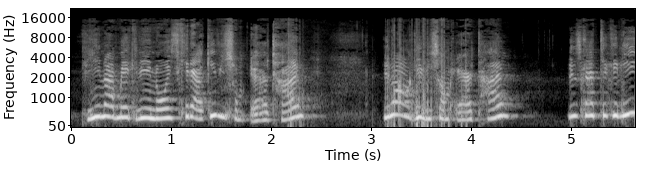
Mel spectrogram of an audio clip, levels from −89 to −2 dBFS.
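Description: From 2.17 s to 3.96 s there is processor overload crackle: the processor falls behind and keeps missing deadlines for its short audio buffers, over and over across that stretch. Each miss repeats a scrap of old audio with hard edges instead of fresh sound, and the rapid, tiny splices, which fit buffers of around a millisecond and a half missed well over a hundred times, form a gritty crackle over the sound that stops once the load clears.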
